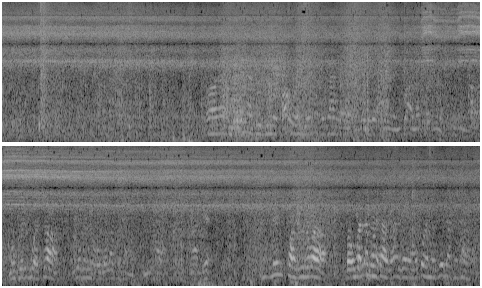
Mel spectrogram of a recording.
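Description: Steady high-pitched drone of forest insects that grows brighter about halfway through, with people's voices talking at a distance now and then.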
